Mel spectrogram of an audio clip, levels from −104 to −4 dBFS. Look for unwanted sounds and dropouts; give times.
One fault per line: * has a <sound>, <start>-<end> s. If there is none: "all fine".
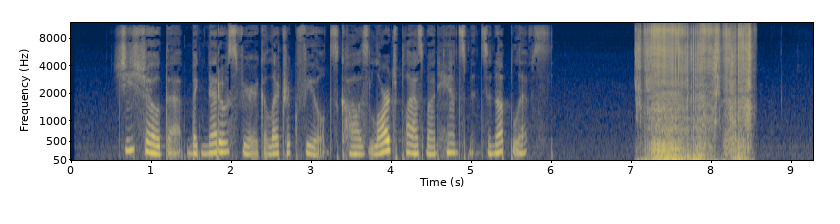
* has a squeak, 7.0-8.6 s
